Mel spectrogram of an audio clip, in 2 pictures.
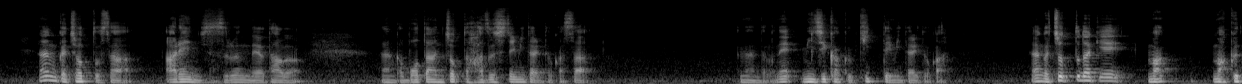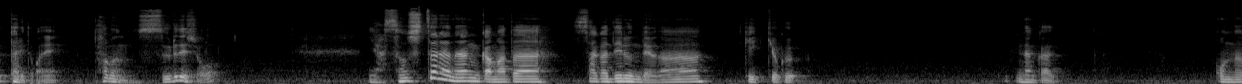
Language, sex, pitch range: Japanese, male, 105-145 Hz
